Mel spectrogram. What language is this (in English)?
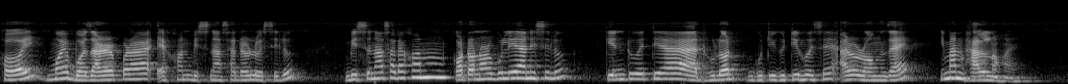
Assamese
